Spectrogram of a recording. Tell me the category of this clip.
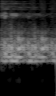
Sound effects > Electronic / Design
